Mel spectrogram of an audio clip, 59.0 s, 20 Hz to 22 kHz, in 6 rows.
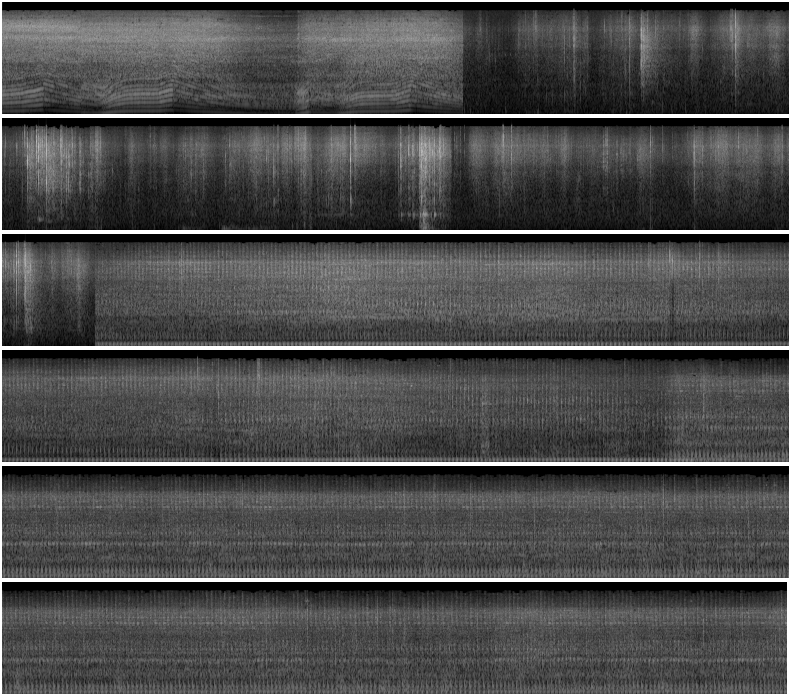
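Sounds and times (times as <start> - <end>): quad engine running: 0.0 - 5.8, 20.9 - 59.0
tree being dragged: 0.0 - 5.8, 6.4 - 59.0
branches crackling and snapping: 0.1 - 59.0.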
